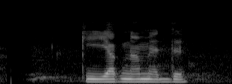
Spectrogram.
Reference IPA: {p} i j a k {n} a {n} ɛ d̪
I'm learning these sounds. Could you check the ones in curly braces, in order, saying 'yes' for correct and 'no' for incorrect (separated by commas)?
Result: no, yes, no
